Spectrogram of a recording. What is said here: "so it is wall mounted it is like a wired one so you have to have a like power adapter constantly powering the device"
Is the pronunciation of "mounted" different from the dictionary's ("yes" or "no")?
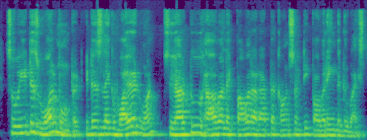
no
